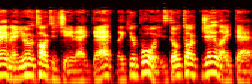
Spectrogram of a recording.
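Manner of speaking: imitated angry voice. Retelling a wrestling segment, imitating someone angry. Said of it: "at this point, Sami's pissed".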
